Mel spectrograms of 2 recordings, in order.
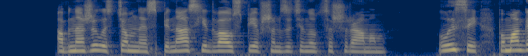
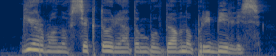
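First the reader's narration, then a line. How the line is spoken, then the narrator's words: Hoarse rasp. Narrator (Russian): прохрипел Ред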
